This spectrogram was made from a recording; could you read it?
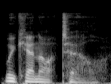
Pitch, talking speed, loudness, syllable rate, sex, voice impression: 110 Hz, 160 wpm, -17 LUFS, 4.0 syllables/s, male, very masculine, very middle-aged, thick, tensed, slightly powerful, slightly bright, slightly soft, clear, fluent, slightly raspy, slightly cool, slightly intellectual, refreshing, slightly sincere, calm, mature, slightly friendly, slightly reassuring, very unique, wild, very lively, intense, sharp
